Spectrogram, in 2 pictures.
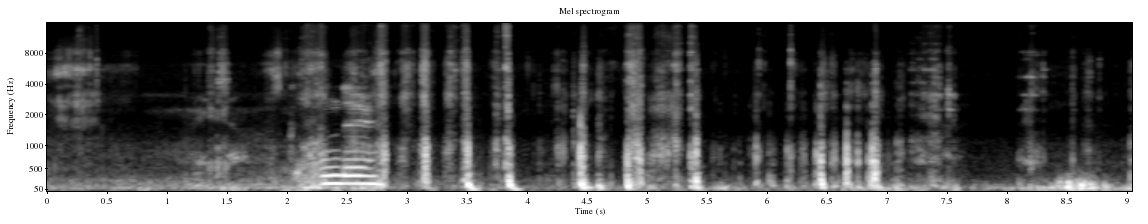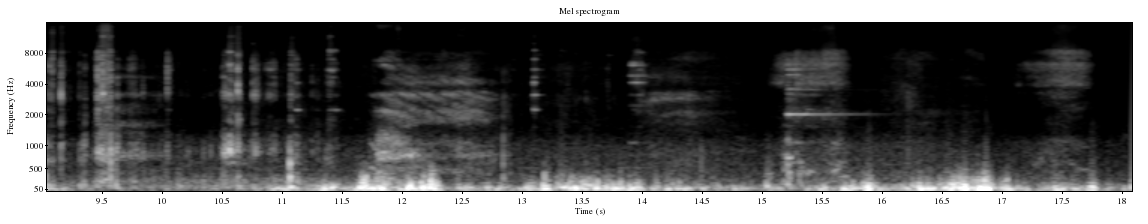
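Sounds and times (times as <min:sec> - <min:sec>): roof shingle scraping and clicking: 0:00.0 - 0:00.7, 0:01.3 - 0:11.6.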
